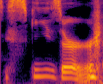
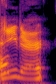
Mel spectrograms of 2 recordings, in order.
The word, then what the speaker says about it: Skeezer: Is it S-K-E-E-T-E-R? – Yeah. That's what I was just about to say, is you would probably be able to find it if I pronounced it correctly. It's Skeezer. – Oh, Skeezer. – S-K-E-E-Z-E-R.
